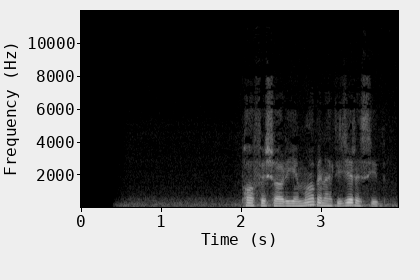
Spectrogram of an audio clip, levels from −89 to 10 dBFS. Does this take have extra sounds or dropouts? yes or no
no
